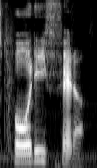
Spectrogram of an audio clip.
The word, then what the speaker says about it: Porifera: Novamente, a regra da penúltima sílaba justifica a pronúncia como uma proparoxítona.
